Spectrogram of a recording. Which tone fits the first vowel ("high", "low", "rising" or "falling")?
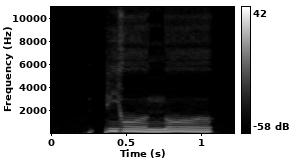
falling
